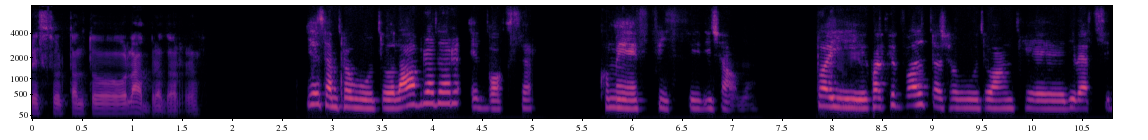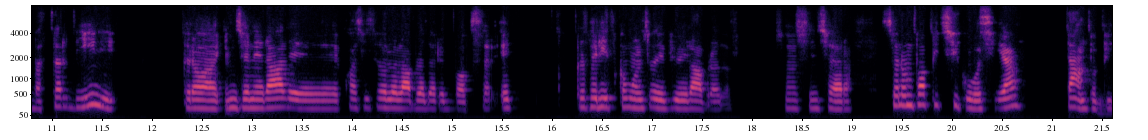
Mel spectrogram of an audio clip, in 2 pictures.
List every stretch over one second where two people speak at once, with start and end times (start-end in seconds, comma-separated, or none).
none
